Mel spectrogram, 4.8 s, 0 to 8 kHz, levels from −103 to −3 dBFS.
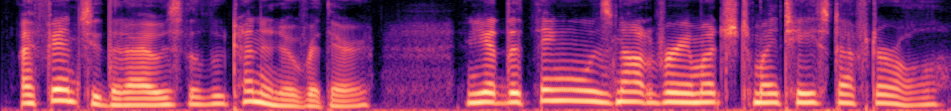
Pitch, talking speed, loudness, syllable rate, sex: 215 Hz, 275 wpm, -16 LUFS, 7.3 syllables/s, female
